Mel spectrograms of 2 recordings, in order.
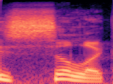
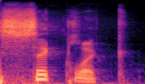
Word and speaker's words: cyclic: hear that I think I always say silic but it is definitely cyclic like cycl I mean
